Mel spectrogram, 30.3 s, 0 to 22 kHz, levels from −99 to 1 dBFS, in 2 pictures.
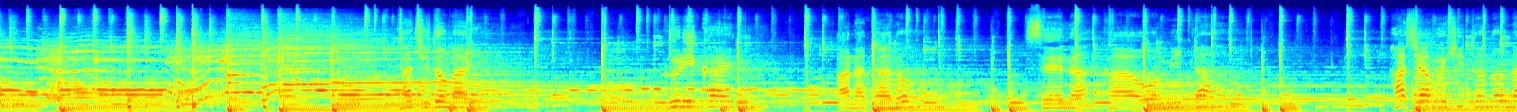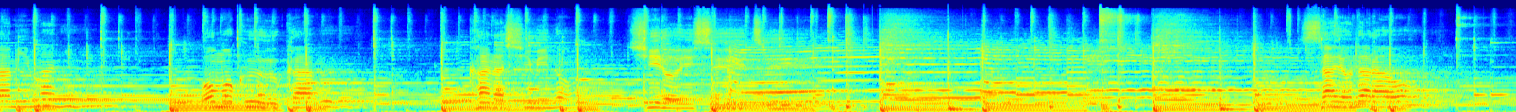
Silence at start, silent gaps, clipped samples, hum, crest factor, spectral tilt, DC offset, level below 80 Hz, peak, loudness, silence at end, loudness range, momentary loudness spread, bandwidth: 0 s; none; under 0.1%; none; 18 dB; -5 dB/octave; under 0.1%; -34 dBFS; -4 dBFS; -22 LUFS; 0 s; 4 LU; 10 LU; 18.5 kHz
